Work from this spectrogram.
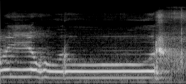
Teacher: غین را دونوں جگہ را کو موٹا پڑھا جائے گا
